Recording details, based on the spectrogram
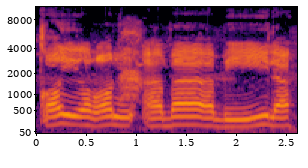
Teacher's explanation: اظہار ہوگا تو اظہار کو پڑھنا کیسے ہے؟ بلا غنہ کے جلد پڑھنا ہے۔ جیسے طیرن ابابیل، یہ رن جو ہے اس کو جلدی پڑھنا ہے، یہاں پر اظہار واقع ہو رہا ہے۔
